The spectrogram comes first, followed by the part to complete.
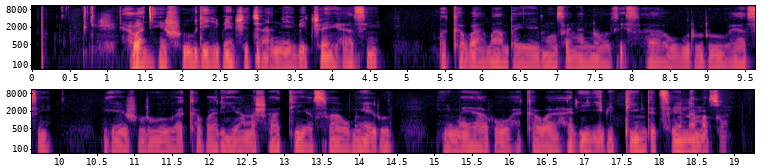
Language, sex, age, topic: Kinyarwanda, male, 25-35, education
